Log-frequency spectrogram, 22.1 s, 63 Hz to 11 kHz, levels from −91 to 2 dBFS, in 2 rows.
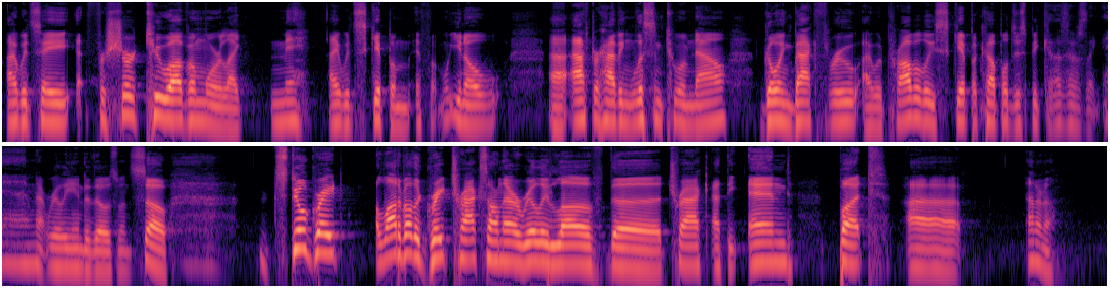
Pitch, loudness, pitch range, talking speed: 140 Hz, -27 LUFS, 130-150 Hz, 190 wpm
